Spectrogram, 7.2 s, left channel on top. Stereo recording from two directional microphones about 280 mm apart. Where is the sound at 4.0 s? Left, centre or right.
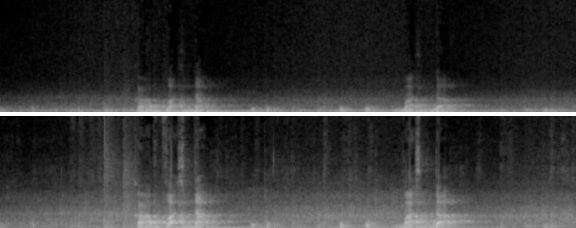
Centre.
